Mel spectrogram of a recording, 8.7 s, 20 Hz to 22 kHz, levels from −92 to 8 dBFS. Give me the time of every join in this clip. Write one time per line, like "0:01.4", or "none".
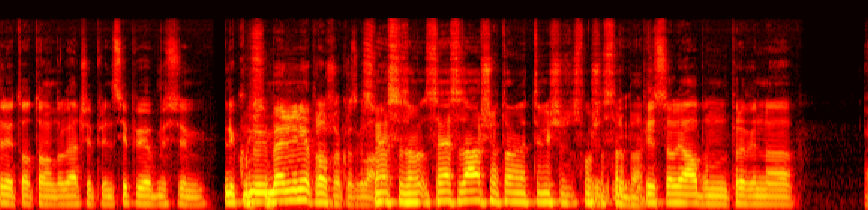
0:06.4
